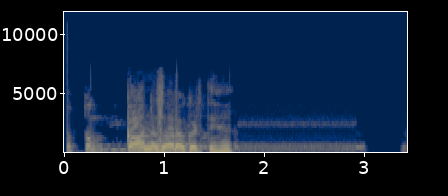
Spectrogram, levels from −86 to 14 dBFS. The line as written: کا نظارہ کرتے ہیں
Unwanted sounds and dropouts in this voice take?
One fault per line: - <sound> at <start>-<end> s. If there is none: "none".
none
